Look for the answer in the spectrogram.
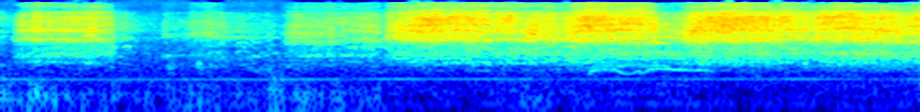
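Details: White cockatoos in Australia giving long, hoarse, hissing screeches that swell louder after a short lull and run almost continuously, with a low steady hum in the background.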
